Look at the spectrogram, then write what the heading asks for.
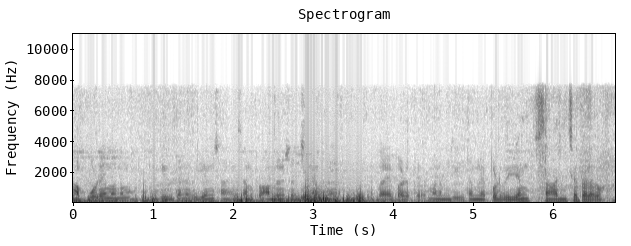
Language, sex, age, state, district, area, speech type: Telugu, male, 30-45, Telangana, Vikarabad, urban, spontaneous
